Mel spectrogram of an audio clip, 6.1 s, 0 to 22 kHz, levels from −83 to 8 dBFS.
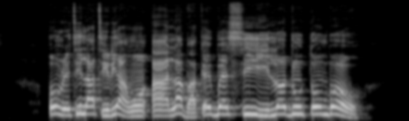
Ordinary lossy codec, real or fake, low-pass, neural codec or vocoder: none; real; 19.8 kHz; none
